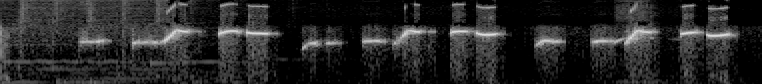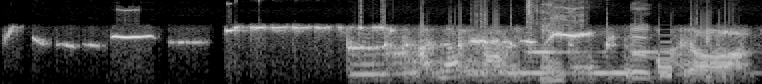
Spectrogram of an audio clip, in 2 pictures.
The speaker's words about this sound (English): He was trying to chirp you about whistling and got a call on his phone in the middle of it.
